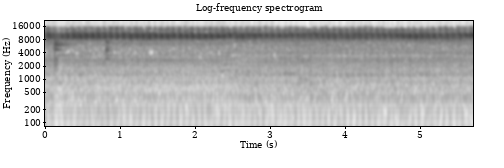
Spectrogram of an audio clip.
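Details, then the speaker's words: Yamaha Mio M3 125 scooter after cylinder block and piston replacement, damage caused by running out of oil, idling on a straight open exhaust; quick steady pulses with a thin rattly chatter and high tick from the CVT housing; CVT noise at idle. "ini ada suara-suara di bagian CVT itu aja suara seperti itu di bagian gitu ya"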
